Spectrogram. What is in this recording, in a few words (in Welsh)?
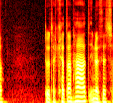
"cadarnhad", Welsh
